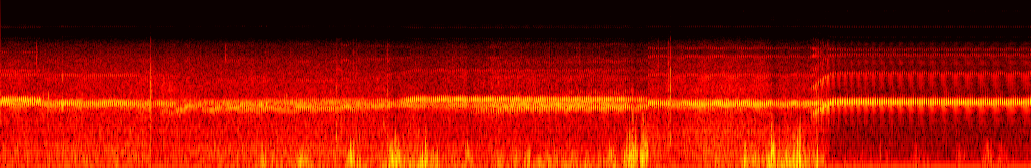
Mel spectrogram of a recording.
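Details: American toads singing during their spring breeding migration, males gathering at a breeding area. A long, steady, high-pitched trill runs unbroken through the whole clip. Overlapping trills shift slightly in pitch, over low thumps and rumbles.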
